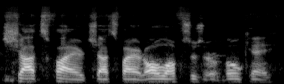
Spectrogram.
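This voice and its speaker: Male deputy, police radio call, mid-range voice, distant, buried in loud noise. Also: medium pitch, flat delivery, normal speed. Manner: urgent, repeating short calls. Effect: police radio transmission. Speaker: sheriff's deputy.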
